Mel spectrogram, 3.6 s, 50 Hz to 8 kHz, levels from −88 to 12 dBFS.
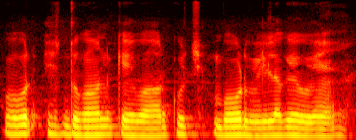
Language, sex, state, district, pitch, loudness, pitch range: Hindi, male, Uttar Pradesh, Saharanpur, 125 Hz, -16 LUFS, 115-135 Hz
